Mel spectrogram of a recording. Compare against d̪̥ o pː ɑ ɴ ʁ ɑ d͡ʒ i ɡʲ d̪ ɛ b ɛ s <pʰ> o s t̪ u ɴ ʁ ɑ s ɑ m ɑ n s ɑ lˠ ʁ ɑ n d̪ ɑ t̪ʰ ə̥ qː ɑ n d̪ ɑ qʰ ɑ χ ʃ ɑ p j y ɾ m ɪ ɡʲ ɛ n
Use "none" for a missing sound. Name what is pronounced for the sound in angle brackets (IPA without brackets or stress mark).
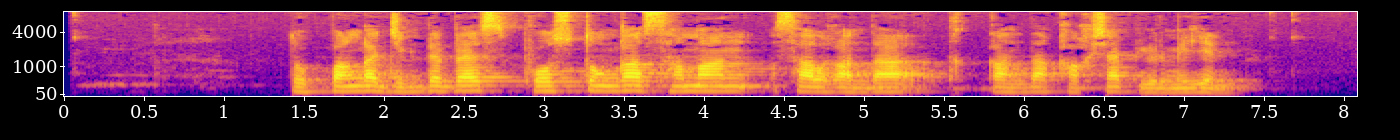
pʰ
